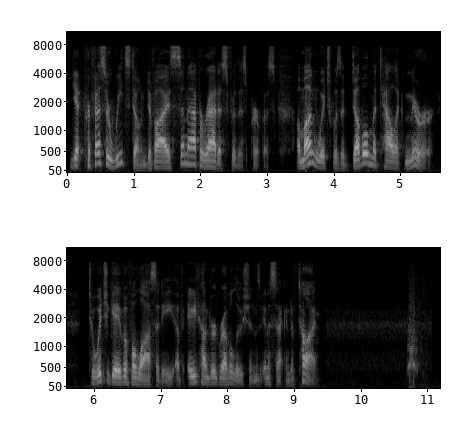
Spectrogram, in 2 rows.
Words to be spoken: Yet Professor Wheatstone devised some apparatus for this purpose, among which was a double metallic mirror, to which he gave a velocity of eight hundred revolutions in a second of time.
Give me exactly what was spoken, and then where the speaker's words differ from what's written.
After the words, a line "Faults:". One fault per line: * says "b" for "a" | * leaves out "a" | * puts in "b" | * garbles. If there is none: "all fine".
Yet Professor Wheatstone devised some apparatus for this purpose, among which was a double metallic mirror, to which he gave a velocity of eight hundred revolutions in a second of time.
Faults:
all fine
